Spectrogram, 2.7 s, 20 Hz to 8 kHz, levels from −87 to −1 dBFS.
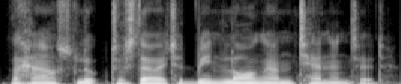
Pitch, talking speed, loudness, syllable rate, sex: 115 Hz, 225 wpm, -15 LUFS, 6.0 syllables/s, male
